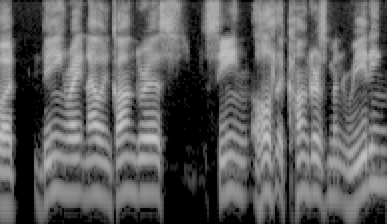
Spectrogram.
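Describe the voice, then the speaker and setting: A man with a Spanish accent and a dark, mellow tone speaks fairly slowly at a fairly high pitch, the sound dry and close with no echo. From El Salvador. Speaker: politician's brother and campaign manager. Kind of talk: live interview. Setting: online audio room. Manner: halting.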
